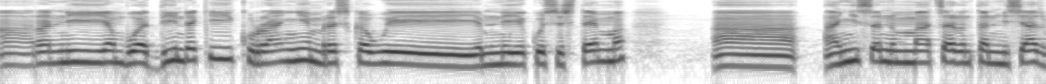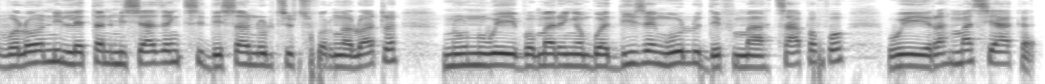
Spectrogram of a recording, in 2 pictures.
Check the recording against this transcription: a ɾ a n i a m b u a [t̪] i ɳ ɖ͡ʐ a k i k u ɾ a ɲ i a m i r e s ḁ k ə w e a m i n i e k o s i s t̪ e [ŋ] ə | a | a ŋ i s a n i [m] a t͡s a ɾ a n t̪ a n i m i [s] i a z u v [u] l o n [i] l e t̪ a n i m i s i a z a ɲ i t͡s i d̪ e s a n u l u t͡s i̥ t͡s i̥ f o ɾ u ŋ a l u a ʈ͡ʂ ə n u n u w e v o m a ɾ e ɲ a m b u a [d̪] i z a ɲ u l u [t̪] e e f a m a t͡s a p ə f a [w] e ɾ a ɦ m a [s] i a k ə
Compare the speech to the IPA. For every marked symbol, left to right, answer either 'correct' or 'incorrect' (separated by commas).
incorrect, incorrect, correct, correct, incorrect, correct, correct, incorrect, correct, correct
